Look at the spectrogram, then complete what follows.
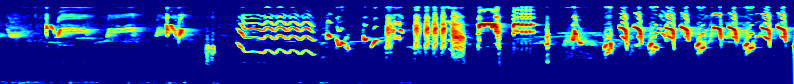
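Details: Oriental magpie-robin lure song in the gacor nembak style, meant to provoke other magpie-robins: warbled phrases, a rapid wavering trill, then a long burst of quick staccato chips and sharp notes.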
